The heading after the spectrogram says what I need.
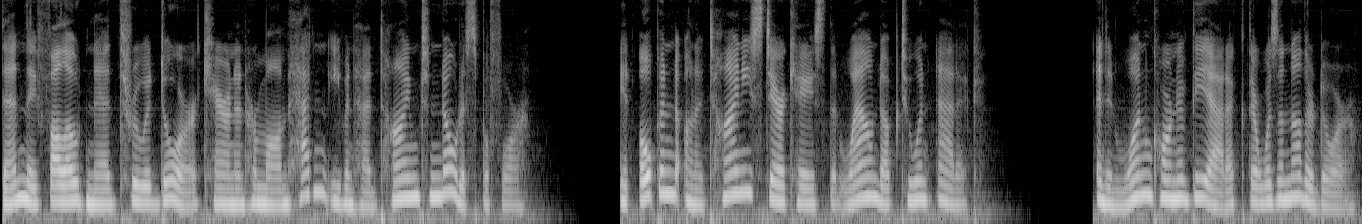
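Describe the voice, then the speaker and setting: A woman narrating an audio drama as a gentle, earnest storybook storyteller. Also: mid-range voice, lively intonation, moderate pace, no echo, lightly acted. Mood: gentle storytelling. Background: music.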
